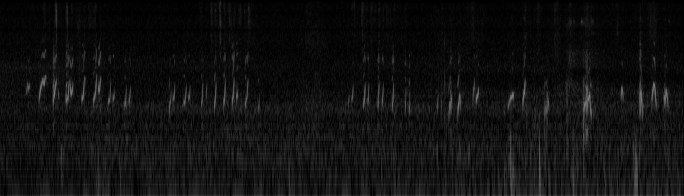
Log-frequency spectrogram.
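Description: A guinea pig gives bursts of short, squeaky notes in quick runs, pausing between each series.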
